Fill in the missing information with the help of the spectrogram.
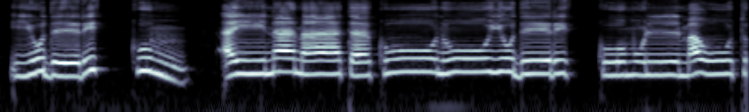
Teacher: لو همسنا الكاف الأولى يبقى فكينا الإدغام، وهذا خطأ. القراءة جاءت بإدغام الكاف الأولى في الكاف الثانية، والقراءة بكاف واحدة مشددة · الكاف المضمومة لا نبالغ في الهمس لأنها متحركة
